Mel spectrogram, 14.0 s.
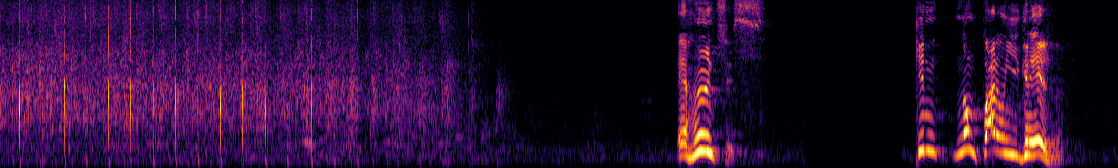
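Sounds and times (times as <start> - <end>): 
audience applause: 0.0 - 6.5
speech: 8.5 - 9.4, 11.6 - 13.4.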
